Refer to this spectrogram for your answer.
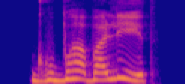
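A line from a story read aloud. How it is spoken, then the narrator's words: Giggling. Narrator (Russian): хихикает она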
